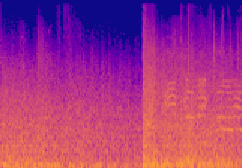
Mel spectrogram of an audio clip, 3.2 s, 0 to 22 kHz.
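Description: Priest self-propelled artillery fires in Company of Heroes 2, one sharp loud blast about midway that cuts through a dense, steady rumble of battlefield gunfire and noise.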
